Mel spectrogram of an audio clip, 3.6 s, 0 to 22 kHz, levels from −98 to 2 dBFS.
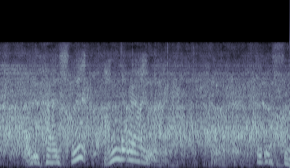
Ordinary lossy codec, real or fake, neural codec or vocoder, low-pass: none; fake; codec, 16 kHz, 4.8 kbps, FACodec; none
